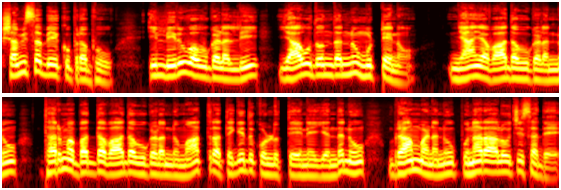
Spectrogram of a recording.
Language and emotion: Kannada, neutral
